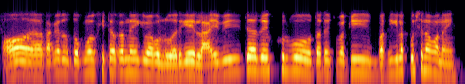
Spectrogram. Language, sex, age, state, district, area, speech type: Assamese, male, 30-45, Assam, Goalpara, rural, conversation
